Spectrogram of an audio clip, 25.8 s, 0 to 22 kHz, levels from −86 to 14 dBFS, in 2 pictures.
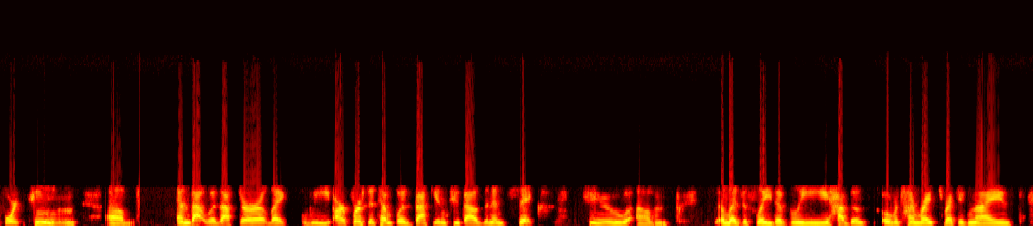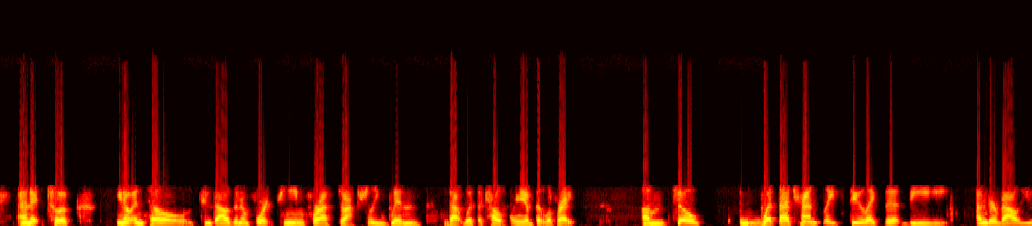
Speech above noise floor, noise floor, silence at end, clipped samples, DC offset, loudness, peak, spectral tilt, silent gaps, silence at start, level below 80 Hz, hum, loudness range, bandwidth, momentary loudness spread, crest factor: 40 dB; -55 dBFS; 0 s; under 0.1%; under 0.1%; -15 LUFS; -2 dBFS; -6.5 dB/octave; none; 0.05 s; -58 dBFS; none; 3 LU; 9.4 kHz; 10 LU; 14 dB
